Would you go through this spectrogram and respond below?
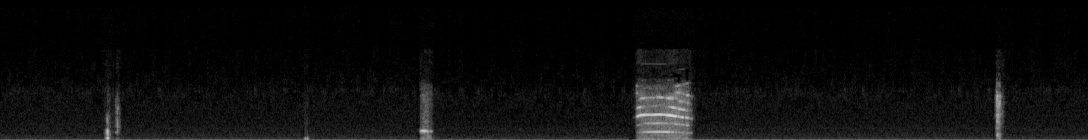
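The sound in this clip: A fussy kitten meows once, a short high-pitched cry with no talk over it, set among a few very brief, faint squeaks or clicks spread across an otherwise quiet stretch.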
